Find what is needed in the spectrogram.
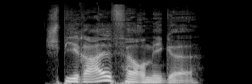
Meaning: inflection of spiralförmig: 1. strong/mixed nominative/accusative feminine singular 2. strong nominative/accusative plural 3. weak nominative all-gender singular
- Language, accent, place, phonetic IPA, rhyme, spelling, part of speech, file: German, Germany, Berlin, [ʃpiˈʁaːlˌfœʁmɪɡə], -aːlfœʁmɪɡə, spiralförmige, adjective, De-spiralförmige.ogg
